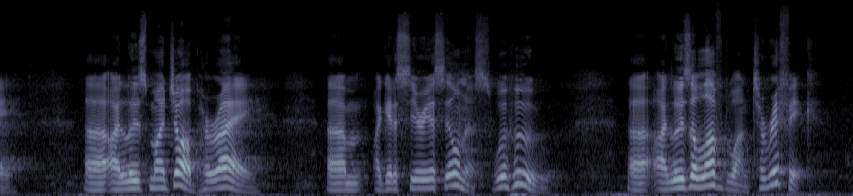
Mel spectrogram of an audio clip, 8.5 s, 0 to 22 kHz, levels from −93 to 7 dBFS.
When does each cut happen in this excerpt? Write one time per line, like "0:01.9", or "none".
0:03.7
